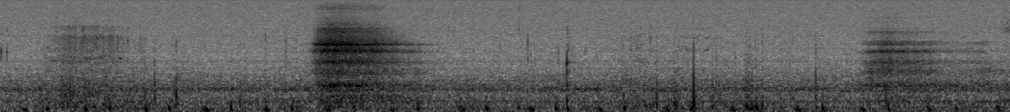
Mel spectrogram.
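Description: Slow, deep breaths during a trauma-informed yoga session, with soft airy inhales and exhales spaced several seconds apart against a quiet background.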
